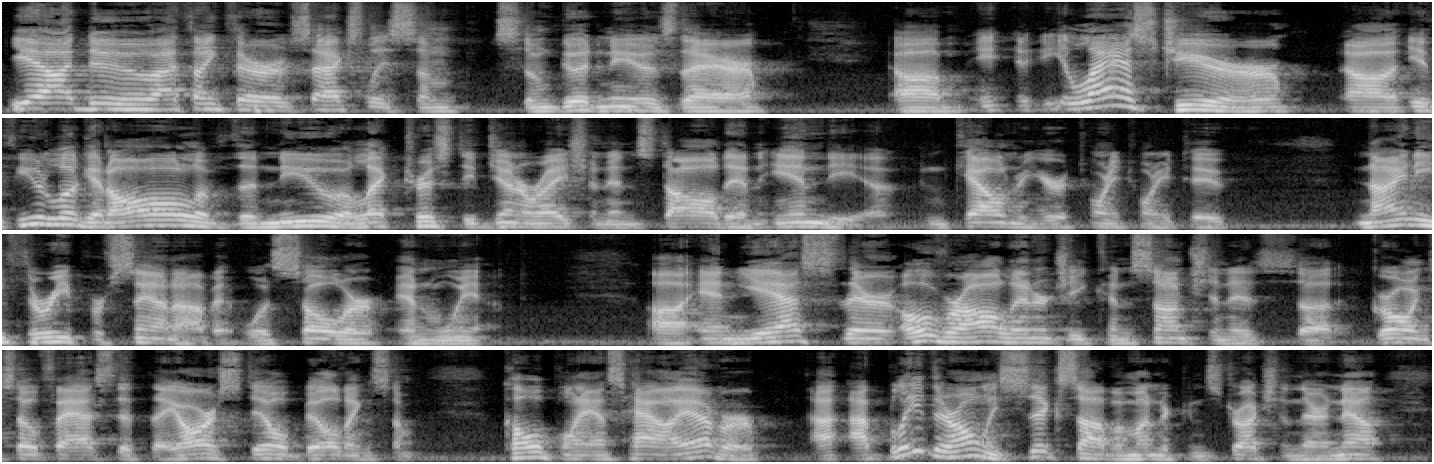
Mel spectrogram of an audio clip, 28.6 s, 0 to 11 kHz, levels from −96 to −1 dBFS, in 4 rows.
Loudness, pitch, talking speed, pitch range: -21 LUFS, 115 Hz, 155 wpm, 100-130 Hz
